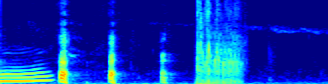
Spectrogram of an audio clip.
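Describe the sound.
A voice imitates a fart: a rising buzzy tone, a few quick sputtering pops, then a longer breathy raspberry trailing off. Fairly loud, with no speech.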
